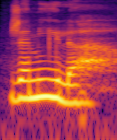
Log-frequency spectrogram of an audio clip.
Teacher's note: You can hear I pronounce the ta marbuta as an ha. It has an ha sound.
